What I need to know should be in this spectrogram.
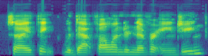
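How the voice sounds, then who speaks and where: A woman's voice: sits low, fairly even intonation, fast talker, fairly bright tone, dry recording, muffled recording. Stuffy-nosed woman chatting, dry sound. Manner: rambling, opinionated asides. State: stuffy nose, slightly nasal. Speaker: vlogger. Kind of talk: casual chat.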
